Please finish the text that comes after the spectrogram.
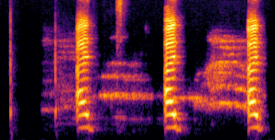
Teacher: اب جیسے آپ نے تا پڑھا تو تا کا مخرج یہ ہے کہ زبان کی نوک اوپر والے دانتوں کے جڑ سے لگے تو تا ادا ہوتا ہے. بس وہ جا کے آپ کی زبان کی نوک دانتوں کے مخرج پہ جا کے لگ رہی ہے، تا کے مخرج پہ جا کے لگ رہی ہے، بس وہاں جا کے وہ ٹچ ہو رہی ہے.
